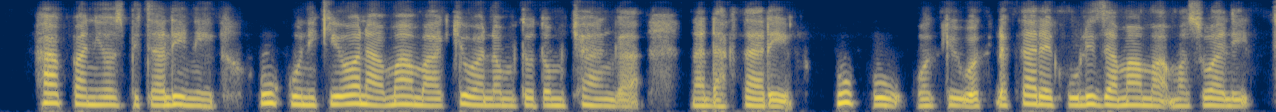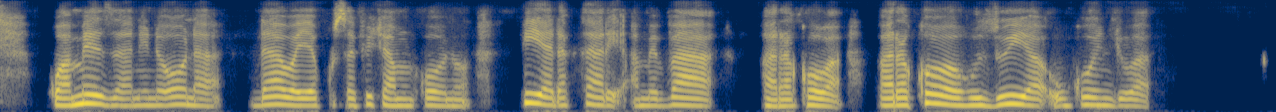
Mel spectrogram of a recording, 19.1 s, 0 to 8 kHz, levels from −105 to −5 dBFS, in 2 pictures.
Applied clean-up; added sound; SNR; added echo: neural mask model Resemble Enhance denoiser.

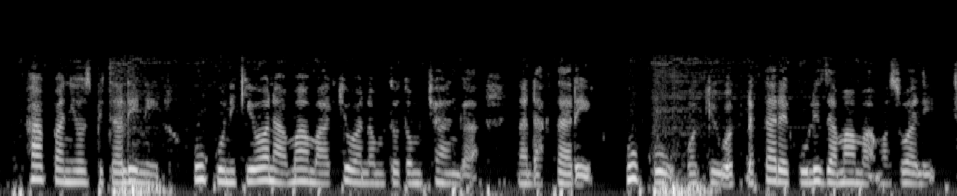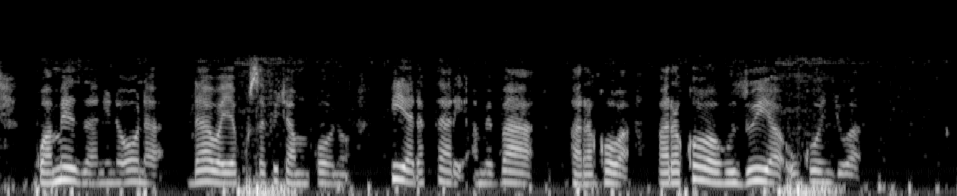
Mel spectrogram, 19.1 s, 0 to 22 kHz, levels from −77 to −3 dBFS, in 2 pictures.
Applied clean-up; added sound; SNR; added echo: classical method spectral subtraction.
